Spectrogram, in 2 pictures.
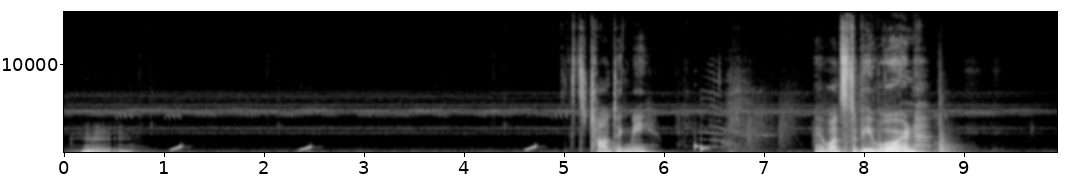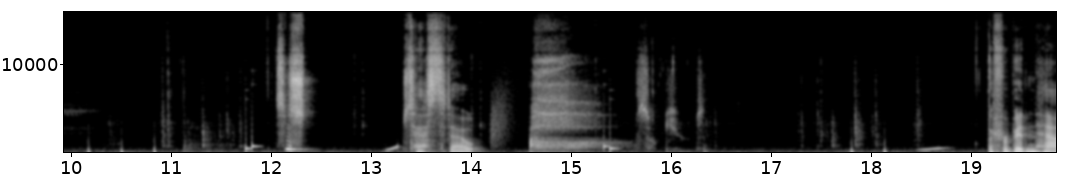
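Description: Short game blips and chimes sound as menu items are picked.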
